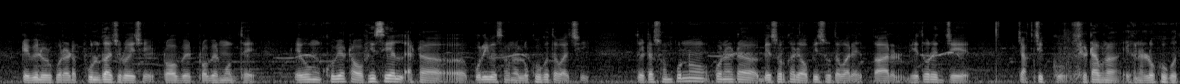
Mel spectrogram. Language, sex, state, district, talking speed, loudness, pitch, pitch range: Bengali, male, West Bengal, Purulia, 195 wpm, -27 LUFS, 110 Hz, 100-115 Hz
